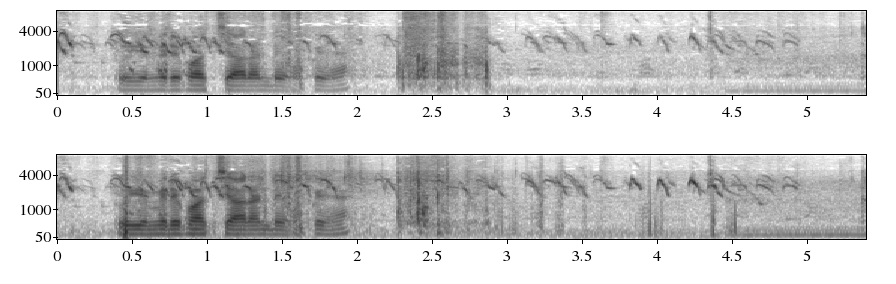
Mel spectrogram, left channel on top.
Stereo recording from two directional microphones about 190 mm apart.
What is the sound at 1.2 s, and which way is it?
Speech, 15° left (ahead or behind).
